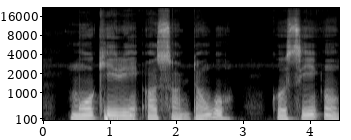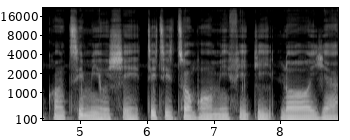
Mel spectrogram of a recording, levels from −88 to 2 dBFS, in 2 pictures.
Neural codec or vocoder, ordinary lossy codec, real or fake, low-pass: none; none; real; none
